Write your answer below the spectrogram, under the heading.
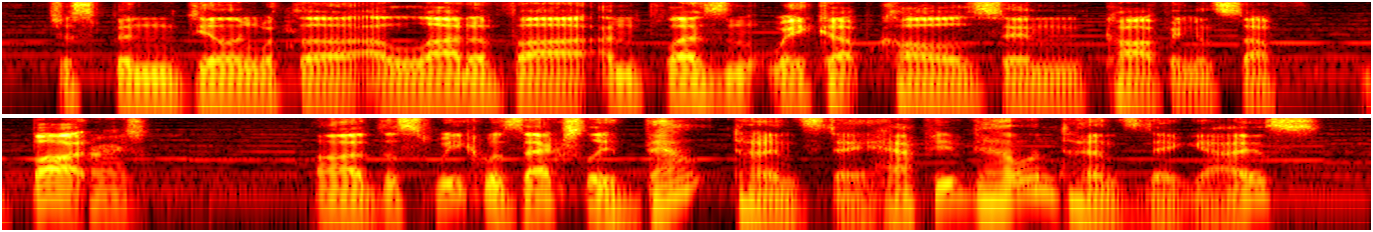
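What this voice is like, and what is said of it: Deeper, sore-throated voice. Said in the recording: “my voice is a little bit deeper, even without the audio software doing the magic for me ... fighting off a sore throat”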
